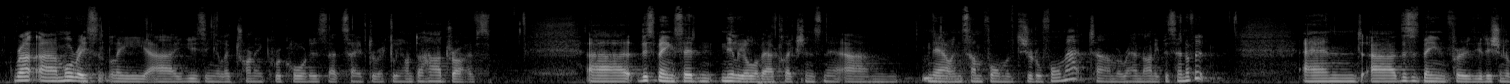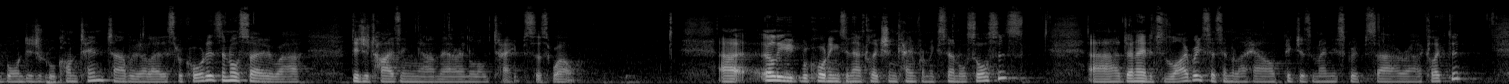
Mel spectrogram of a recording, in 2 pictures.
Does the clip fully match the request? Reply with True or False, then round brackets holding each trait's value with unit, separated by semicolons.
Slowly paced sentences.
False (180 wpm)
